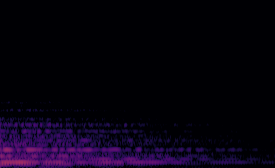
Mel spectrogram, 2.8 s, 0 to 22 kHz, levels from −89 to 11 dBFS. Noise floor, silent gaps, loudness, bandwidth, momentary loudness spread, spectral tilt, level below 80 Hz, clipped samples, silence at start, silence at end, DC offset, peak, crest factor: -77 dBFS; none; -58 LUFS; 2.4 kHz; 13 LU; -9.5 dB/octave; -84 dBFS; under 0.1%; 0 s; 0.05 s; under 0.1%; -40 dBFS; 18 dB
